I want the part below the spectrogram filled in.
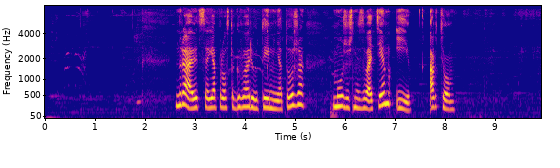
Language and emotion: Russian, neutral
